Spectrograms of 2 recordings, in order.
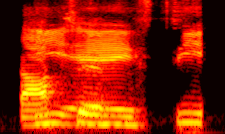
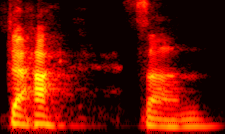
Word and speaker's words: dachshund: Dachshund. And then you pronounce it Dachshund. Like that's preposterous. I can't. If you were to pronounce it just phonetically here, it'd be Dachshund.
